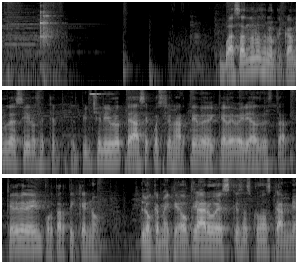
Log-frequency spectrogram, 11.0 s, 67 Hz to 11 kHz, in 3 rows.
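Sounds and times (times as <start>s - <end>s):
glass handling noises: 0.5s - 0.8s
glasses clinking in a toast: 0.5s - 0.8s
speech: 2.7s - 11.0s.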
